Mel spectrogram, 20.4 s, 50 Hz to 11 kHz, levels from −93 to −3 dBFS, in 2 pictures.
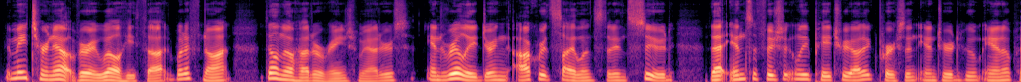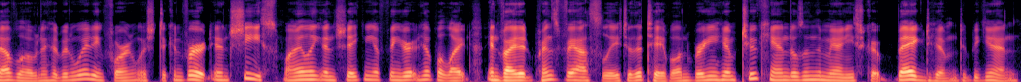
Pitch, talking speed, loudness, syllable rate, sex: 140 Hz, 200 wpm, -20 LUFS, 5.8 syllables/s, male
